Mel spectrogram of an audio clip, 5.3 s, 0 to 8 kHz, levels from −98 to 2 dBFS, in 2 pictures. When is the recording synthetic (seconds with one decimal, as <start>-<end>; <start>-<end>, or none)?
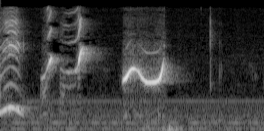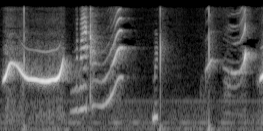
none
